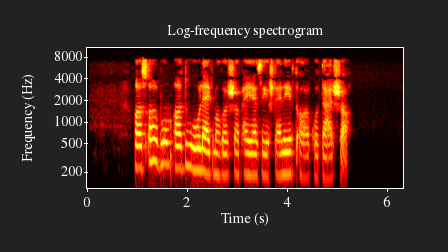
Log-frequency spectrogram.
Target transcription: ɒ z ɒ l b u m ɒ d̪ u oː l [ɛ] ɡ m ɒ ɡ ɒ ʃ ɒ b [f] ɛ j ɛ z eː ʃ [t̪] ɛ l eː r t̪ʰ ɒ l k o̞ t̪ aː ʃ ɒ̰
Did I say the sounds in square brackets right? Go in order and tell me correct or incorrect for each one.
correct, incorrect, correct

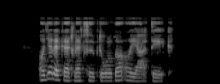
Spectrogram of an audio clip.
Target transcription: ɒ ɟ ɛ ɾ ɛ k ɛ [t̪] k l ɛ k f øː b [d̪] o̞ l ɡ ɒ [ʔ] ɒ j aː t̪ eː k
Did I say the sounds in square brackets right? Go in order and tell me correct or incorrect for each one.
incorrect, correct, correct

